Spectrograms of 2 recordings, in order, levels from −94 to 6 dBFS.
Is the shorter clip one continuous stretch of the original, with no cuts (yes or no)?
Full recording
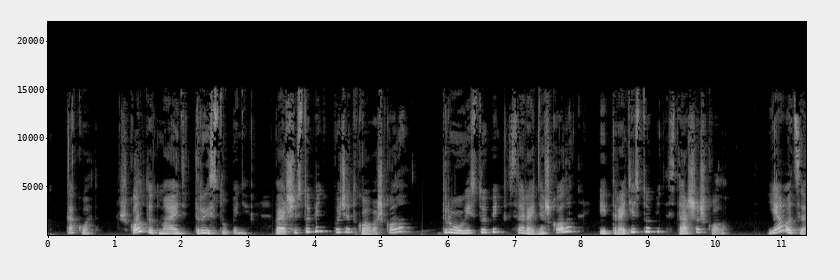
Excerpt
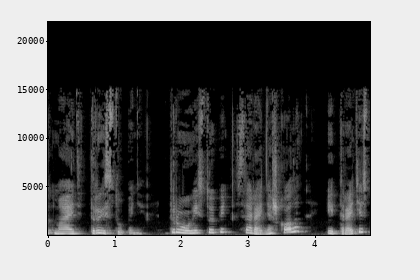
no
